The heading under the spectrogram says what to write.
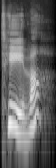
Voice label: "teva", hemsedalsmaalet tale

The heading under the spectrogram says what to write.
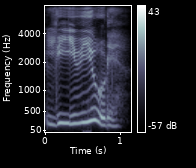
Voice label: "livjul", hemsedalsmaalet tale

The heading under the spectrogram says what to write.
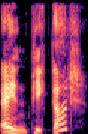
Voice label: "æinpikkar", hemsedalsmaalet tale

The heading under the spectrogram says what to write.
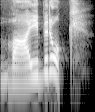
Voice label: "vaibrok", hemsedalsmaalet, tale

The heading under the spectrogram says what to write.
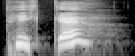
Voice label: "pikkæ", Hemsedal

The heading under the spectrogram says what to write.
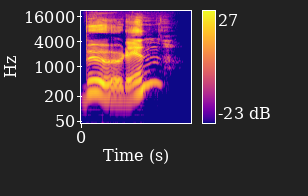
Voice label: "bølen", hemsedalsmaalet tale

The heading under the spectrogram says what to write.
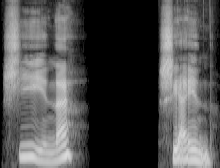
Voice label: "sjinæ", hemsedalsmaalet, tale

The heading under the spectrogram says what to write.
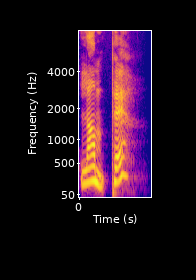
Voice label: "lampæ", hemsedalsmaalet tale

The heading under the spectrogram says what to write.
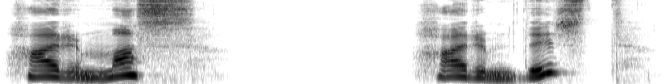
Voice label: "harmas", hemsedalsmaalet

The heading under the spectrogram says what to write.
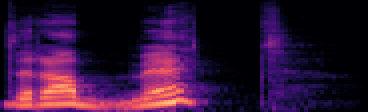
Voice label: "drabbmætt", hemsedalsmaalet tale

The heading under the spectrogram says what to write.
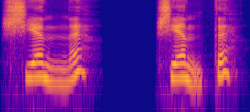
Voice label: "sjænnæ", hemsedalsmaalet

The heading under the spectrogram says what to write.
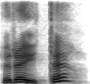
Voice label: "røytæ", hemsedalsmaalet

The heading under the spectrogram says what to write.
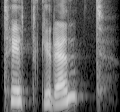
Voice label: "tettgrænt", hemsedalsmaalet tale

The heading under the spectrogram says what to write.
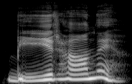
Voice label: "birhane", hemsedals maalet tale

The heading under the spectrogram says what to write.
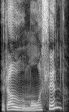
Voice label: "raumosen", hemsedalsmaalet, tale

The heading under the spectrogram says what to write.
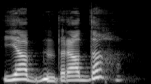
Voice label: "jabbnbradda", hemsedalsmaalet

